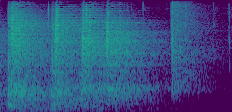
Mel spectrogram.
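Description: Barbell loaded with bumper plates, just dropped onto a rubber lifting platform: a few thuds as it bounces and settles, the clatter dying away.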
